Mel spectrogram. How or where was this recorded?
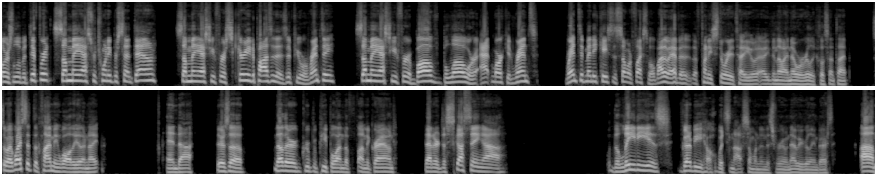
live audience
